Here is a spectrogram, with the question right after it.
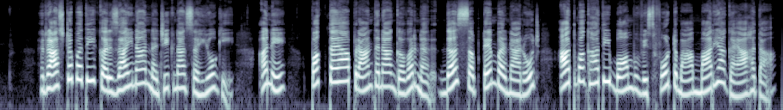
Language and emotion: Gujarati, neutral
